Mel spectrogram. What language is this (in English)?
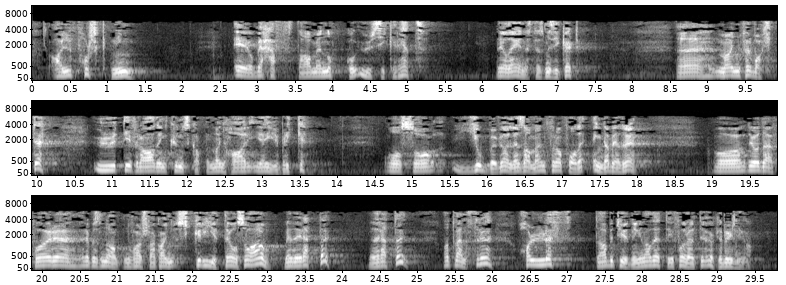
Norwegian Bokmål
